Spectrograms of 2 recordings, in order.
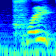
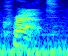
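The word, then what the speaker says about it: krayt: I can't say crate dragon and be afraid in any way other than irony. So I pronounce it Krat, which isn't necessarily a different word, but it doesn't invoke the image of boxes in my head. So I pronounce it Krat. This has been your PSA for why I'm mispronouncing a Star Wars word.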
